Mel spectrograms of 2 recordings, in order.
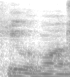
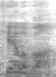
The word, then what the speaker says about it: K'Lavon: How do you pronounce it, John? I think it's K'Lavon. K'Lavon, thank you.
